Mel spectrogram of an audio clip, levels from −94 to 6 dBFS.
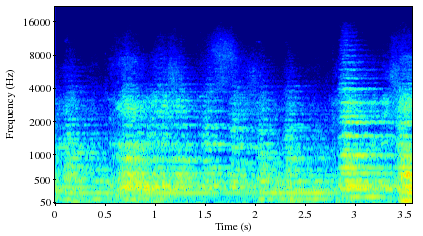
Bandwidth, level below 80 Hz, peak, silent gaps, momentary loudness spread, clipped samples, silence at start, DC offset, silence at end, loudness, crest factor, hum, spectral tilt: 13.5 kHz; -48 dBFS; -14 dBFS; none; 8 LU; under 0.1%; 0 s; under 0.1%; 0 s; -34 LUFS; 18 dB; none; -6 dB/octave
